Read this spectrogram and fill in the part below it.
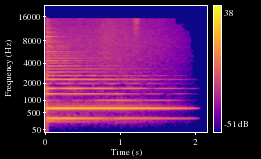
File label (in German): Zithermacher Ton H LAUTER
